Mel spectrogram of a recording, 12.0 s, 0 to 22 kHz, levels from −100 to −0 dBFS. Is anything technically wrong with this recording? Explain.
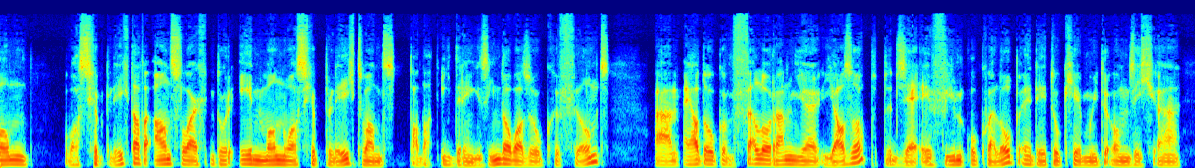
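No, nothing technically wrong can be heard in this speech recording. No fault turns up anywhere in the audio.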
